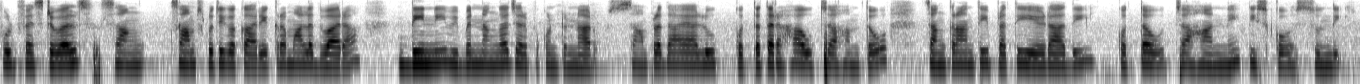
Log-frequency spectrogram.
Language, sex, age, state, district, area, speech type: Telugu, female, 18-30, Telangana, Jayashankar, urban, spontaneous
